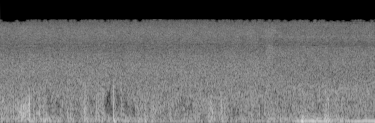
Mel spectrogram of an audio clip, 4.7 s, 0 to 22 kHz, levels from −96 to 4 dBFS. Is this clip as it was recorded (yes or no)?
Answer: no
